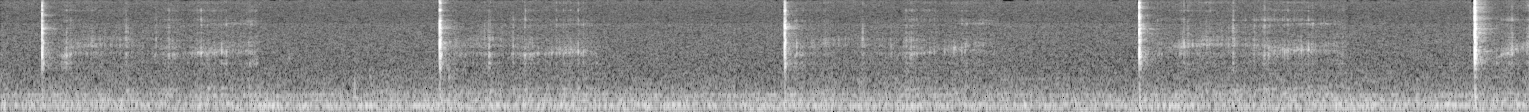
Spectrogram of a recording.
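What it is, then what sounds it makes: Stainless steel spoon. A large stainless steel spoon bowl of thin solid metal is scraped and tapped with the handle of a flat metal utensil. Five sharp, bright metallic taps ring out at uneven intervals, each decaying almost instantly, with faint scraping and a low hum between them.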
